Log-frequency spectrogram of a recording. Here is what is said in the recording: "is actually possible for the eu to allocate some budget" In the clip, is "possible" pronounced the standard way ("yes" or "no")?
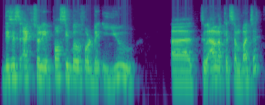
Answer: yes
